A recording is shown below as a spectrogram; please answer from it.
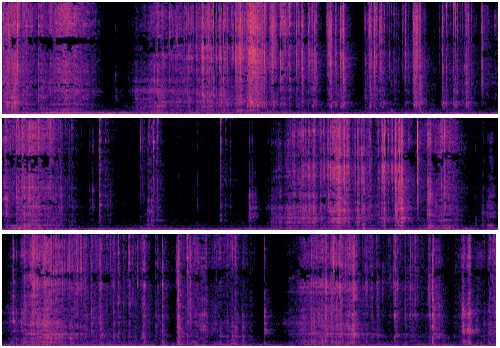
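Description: A solid, cream-colored rectangular soap bar held in the hand is scored and shaved into small cubes with a utility knife blade. The result is a quiet, dense stream of crisp, bright scraping and crackling, with rapid tiny ticks as the blade cuts through. Brief pauses break up the cutting.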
